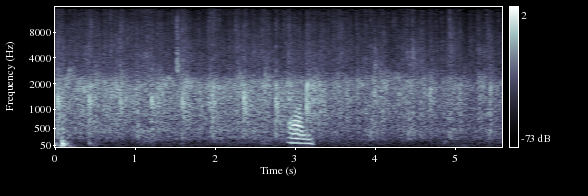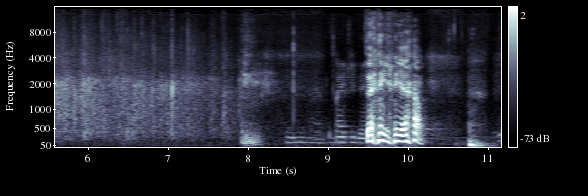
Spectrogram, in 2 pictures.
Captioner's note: applause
